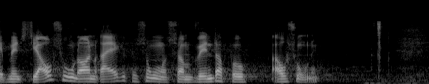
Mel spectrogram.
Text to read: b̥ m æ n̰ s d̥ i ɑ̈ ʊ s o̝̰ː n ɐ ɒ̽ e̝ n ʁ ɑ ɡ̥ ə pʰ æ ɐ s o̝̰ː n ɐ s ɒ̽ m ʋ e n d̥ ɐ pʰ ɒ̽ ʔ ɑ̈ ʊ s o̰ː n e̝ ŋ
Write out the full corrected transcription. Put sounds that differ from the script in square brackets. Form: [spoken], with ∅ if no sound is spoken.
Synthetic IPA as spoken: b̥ m [e] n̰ s d̥ i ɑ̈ ʊ s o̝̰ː n ɐ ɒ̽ e̝ n ʁ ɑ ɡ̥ ə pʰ æ ɐ s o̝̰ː n ɐ s ɒ̽ m ʋ e n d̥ ɐ pʰ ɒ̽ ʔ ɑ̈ ʊ s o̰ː n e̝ ŋ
